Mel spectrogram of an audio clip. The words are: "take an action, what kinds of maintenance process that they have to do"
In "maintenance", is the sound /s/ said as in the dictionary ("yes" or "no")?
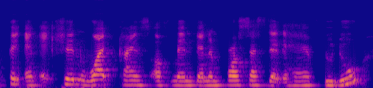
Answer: no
